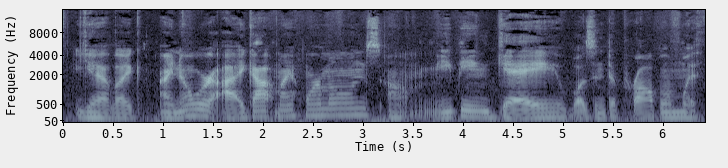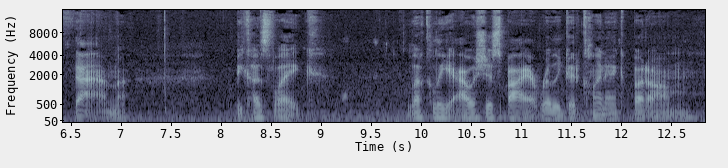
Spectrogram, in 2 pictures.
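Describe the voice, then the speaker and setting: There is audible room echo as a man speaks at a very slow pace with very even loudness. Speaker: podcast co-host. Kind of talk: casual chat.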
